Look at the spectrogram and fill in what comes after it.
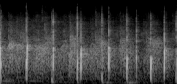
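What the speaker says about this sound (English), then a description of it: "Another big round of applause for Mr." Audience applause at a jazz masterclass at UKZN: a small crowd's quick, irregular claps, fairly close and moderately loud, with no talking over them.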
